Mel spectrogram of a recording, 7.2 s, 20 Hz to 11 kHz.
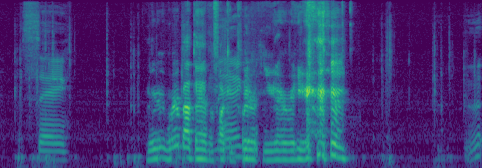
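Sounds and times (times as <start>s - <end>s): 
typing on a computer keyboard: 0.2s - 2.2s, 5.2s - 7.2s
speech: 0.6s - 1.2s, 2.2s - 5.3s.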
